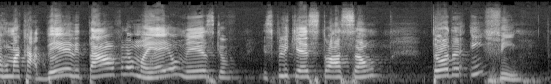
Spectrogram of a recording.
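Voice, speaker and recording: The voice is raised and projected, with an animated, bright, sharp tone. It moves at a fairly quick pace with ordinary pitch variation. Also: woman. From Belo Horizonte, Brazil. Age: 20s. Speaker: hair braider and entrepreneur. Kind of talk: talk to an audience.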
